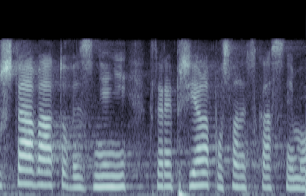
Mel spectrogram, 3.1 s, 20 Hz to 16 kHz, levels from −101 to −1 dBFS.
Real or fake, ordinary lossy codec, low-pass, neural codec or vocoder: real; AAC, 64 kbps; 7.2 kHz; none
